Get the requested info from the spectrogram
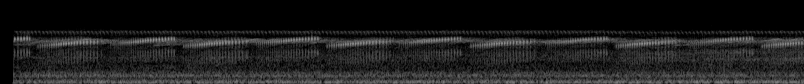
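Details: Upland chorus frogs in Liberty County, Florida, give short, rising, creaky trills, one after another in a dense overlapping chorus.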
